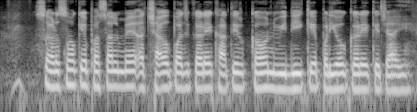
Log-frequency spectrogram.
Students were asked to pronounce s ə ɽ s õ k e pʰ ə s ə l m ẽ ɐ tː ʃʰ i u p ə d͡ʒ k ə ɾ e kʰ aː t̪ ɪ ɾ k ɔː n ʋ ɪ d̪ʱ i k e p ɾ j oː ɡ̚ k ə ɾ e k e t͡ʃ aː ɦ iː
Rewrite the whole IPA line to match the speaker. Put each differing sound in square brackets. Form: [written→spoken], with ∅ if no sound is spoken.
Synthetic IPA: s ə ɽ s õ k e pʰ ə s ə l m ẽ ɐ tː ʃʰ [i→a] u p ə d͡ʒ k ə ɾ e kʰ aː t̪ ɪ ɾ k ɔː n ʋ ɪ d̪ʱ i k e p ɾ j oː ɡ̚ k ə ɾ e k e t͡ʃ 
